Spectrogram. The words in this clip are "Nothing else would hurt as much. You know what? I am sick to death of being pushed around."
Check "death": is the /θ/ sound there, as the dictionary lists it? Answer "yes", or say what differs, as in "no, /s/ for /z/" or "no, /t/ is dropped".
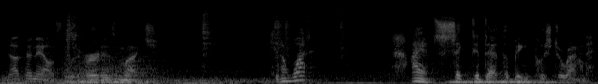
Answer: yes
